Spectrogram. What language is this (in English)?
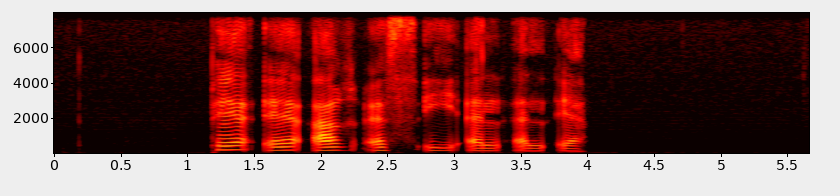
Norwegian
